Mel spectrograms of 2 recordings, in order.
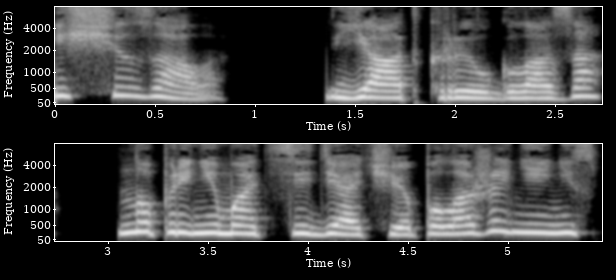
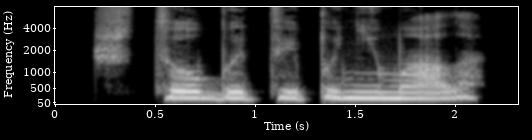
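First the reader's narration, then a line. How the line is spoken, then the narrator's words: Grumbling. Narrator (Russian): проворчал я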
